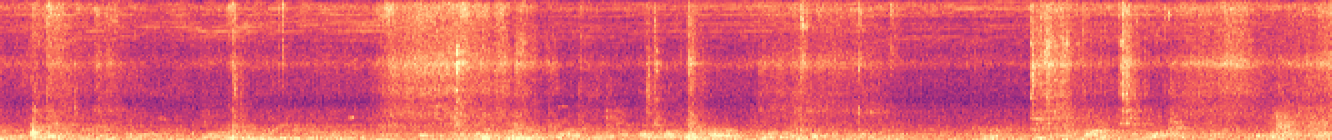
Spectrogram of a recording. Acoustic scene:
cafe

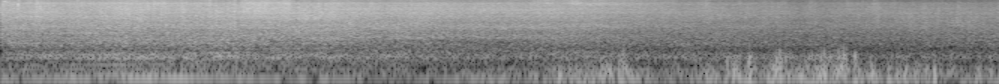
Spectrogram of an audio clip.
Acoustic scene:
street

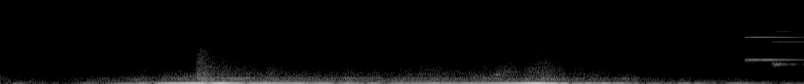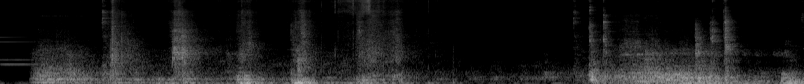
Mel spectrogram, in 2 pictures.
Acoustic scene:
elevator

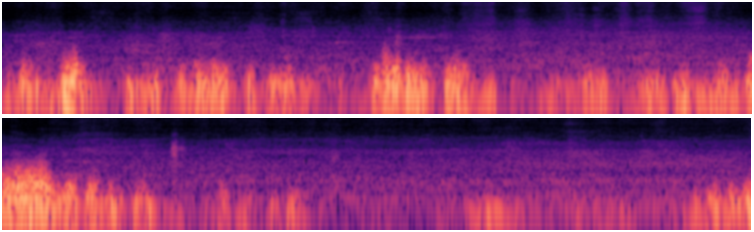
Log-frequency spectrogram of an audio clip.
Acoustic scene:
residential area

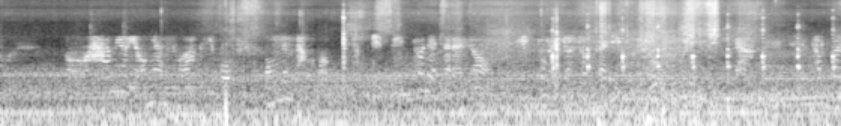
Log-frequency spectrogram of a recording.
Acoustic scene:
car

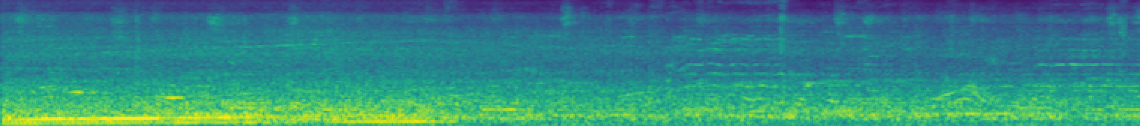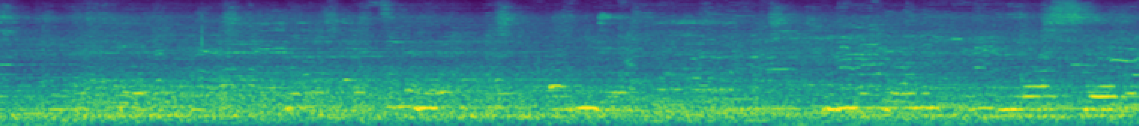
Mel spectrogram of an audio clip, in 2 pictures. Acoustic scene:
street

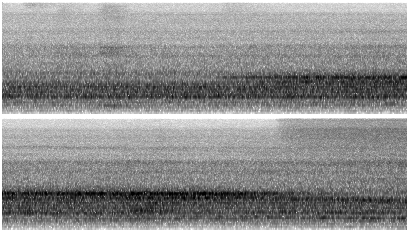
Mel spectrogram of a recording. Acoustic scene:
subway station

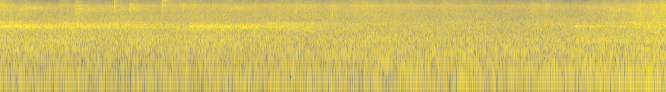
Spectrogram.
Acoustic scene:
subway station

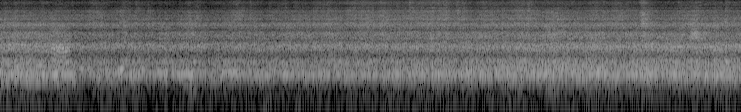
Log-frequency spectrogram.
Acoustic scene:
bus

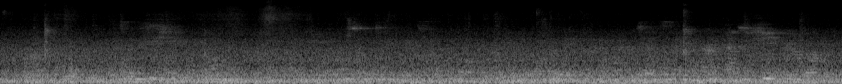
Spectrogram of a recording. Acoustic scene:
subway station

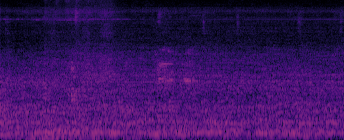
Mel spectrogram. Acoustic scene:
elevator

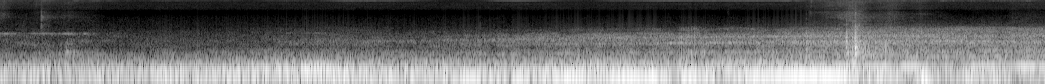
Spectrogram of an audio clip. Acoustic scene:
elevator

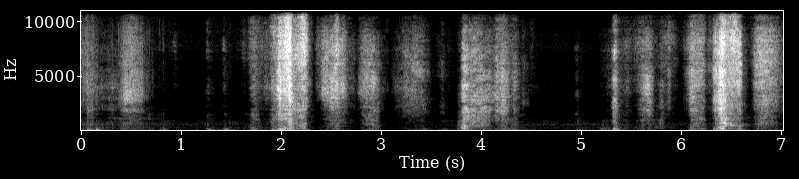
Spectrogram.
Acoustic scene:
kitchen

